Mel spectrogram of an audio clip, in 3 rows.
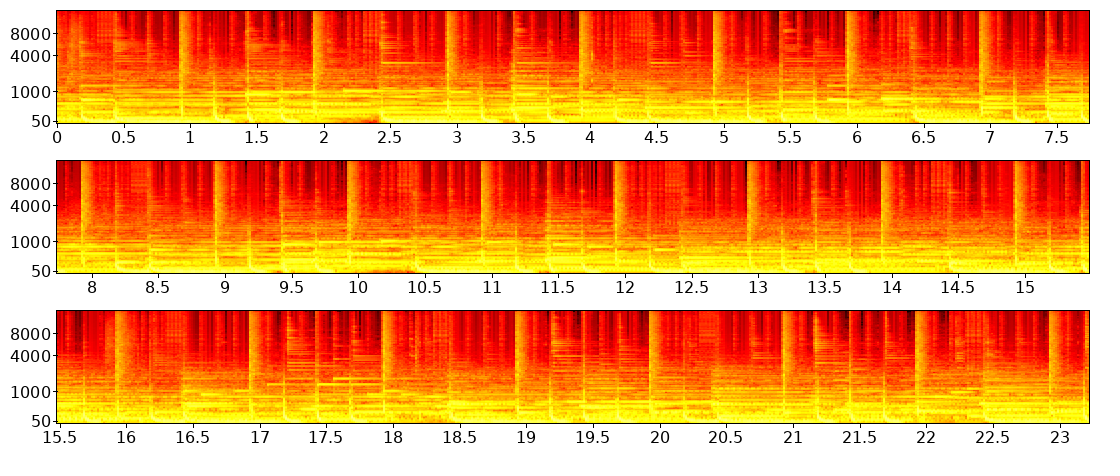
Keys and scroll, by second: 1.5 x, 2.0 ctrl+z, 2.4 g, 3.8 s, 4.2 Escape, 4.6 s, 5.3 s, 6.1 s, 7.3 g, 7.4 x, 16.3 x, 17.9 8, 19.0 g, 19.3 y, 21.5 shift+d, 21.7 y.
